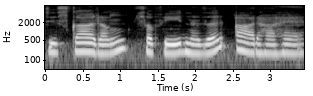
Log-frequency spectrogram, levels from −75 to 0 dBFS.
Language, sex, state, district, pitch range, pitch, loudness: Hindi, female, Chhattisgarh, Raipur, 180-205 Hz, 190 Hz, -14 LUFS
